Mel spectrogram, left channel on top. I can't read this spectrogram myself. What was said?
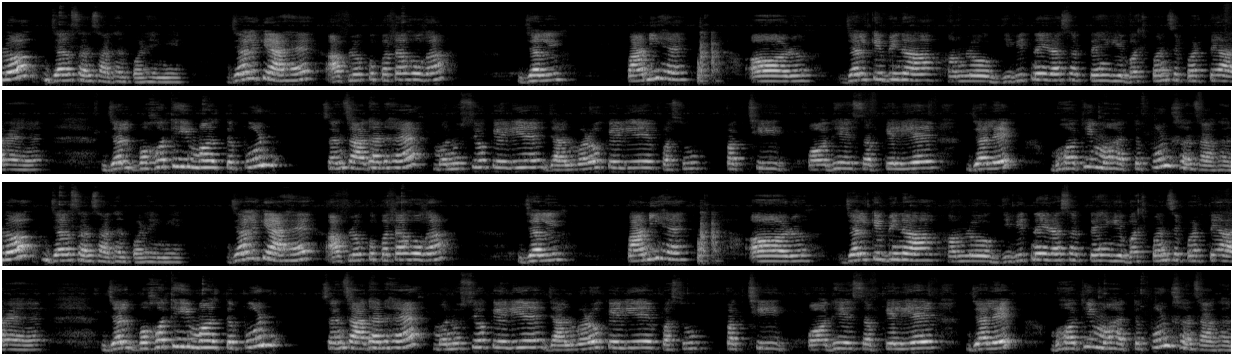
लोग जल संसाधन पढ़ेंगे। जल क्या है आप लोग को पता होगा। जल पानी है और जल के बिना हम लोग जीवित नहीं रह सकते हैं। ये बचपन से पढ़ते आ रहे हैं। जल बहुत ही महत्वपूर्ण संसाधन है मनुष्यों के लिए, जानवरों के लिए, पशु पक्षी पौधे सबके लिए जल एक बहुत ही महत्वपूर्ण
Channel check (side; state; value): both; normal; correlation 0.56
